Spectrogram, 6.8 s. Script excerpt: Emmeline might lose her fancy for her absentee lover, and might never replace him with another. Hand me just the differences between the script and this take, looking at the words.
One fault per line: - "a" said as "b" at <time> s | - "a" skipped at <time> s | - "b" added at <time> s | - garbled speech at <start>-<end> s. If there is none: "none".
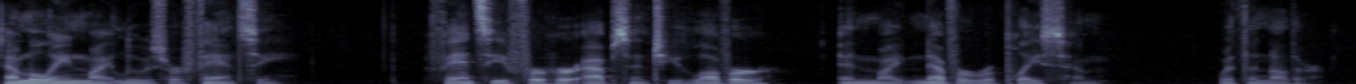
- "fancy" added at 2.1 s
